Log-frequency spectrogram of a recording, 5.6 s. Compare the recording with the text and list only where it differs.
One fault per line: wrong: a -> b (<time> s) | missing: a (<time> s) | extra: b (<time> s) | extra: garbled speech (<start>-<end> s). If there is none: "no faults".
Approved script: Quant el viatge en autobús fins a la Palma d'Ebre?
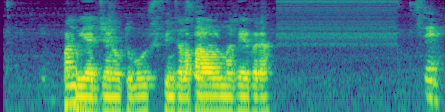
no faults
